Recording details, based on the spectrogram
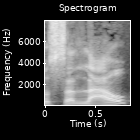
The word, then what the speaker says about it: Selah: You see a line, the transliteration is S-E-L-A-H, but it's pronounced, the A-H is actually Au in Hebrew, so Salau, which means rise up, exalt, right?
